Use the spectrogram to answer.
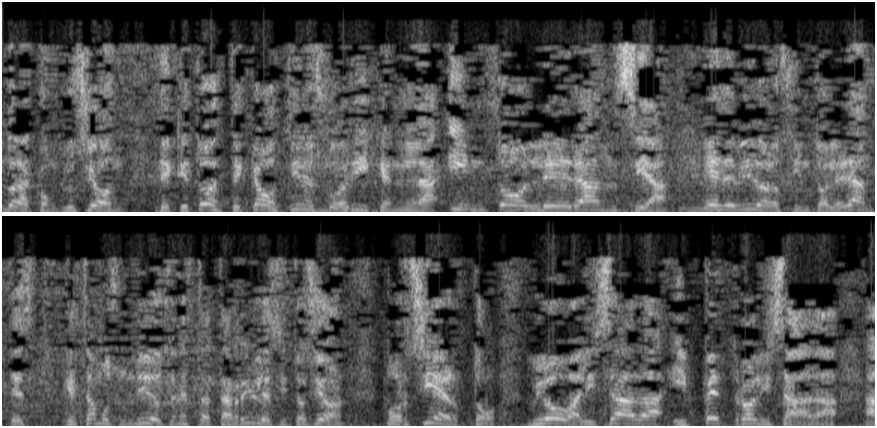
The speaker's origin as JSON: {"language": "Spanish", "town": "Coatzacoalcos", "region": "Veracruz", "country": "Mexico", "said": "soy de Coatzacoalcos, en Veracruz, México."}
